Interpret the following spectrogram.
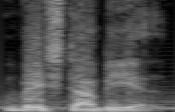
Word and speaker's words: vegetable: Vegetable. The middle E is not clearly spoken. It sounds like vegetable.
